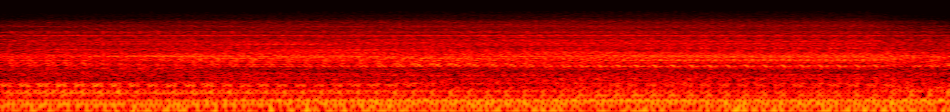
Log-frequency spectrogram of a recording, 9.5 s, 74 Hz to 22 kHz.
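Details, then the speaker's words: Ford 6.4 Powerstroke diesel truck with a new DFC longblock, EGR and cooler delete and new up-pipes, after a month of missing; steady, even idle with light injector clatter, zero blow-by; normal idle. "Starts right up, sounds great, 0 blow by. I'll show that video here, right here. See, 0 blow by. Let's listen to it idle."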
